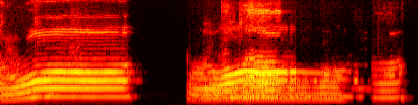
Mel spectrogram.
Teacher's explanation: زبان کے کنارے کی پشت جب اوپر والے 3 دانتوں کے مسوڑے سے لگتی ہے تو را ادا ہوتا ہے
